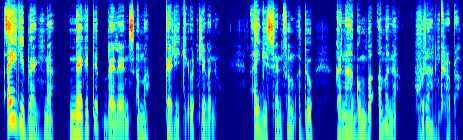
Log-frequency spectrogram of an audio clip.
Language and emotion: Manipuri, fearful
